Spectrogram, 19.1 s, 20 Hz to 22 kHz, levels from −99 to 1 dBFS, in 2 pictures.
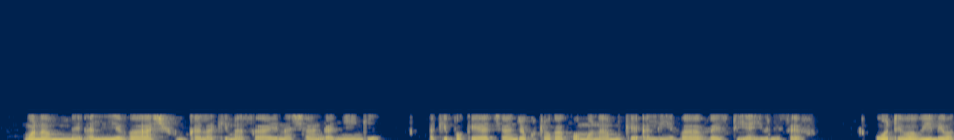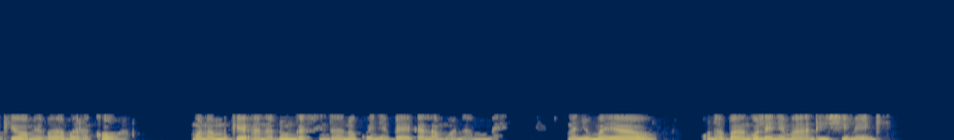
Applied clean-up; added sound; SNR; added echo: none; none; none; none.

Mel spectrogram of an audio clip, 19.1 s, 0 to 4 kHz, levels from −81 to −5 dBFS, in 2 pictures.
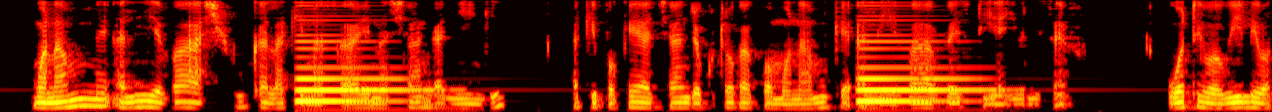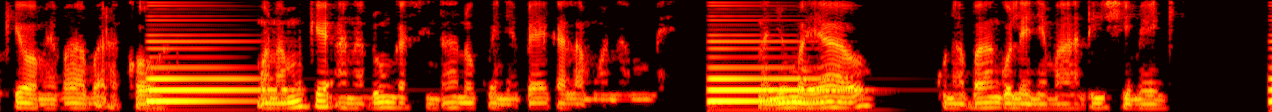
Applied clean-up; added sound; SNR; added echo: classical method spectral subtraction.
